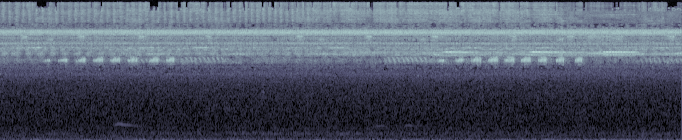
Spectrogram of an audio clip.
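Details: In an autumn riverside setting, insects trill in fast runs of high pulsed chirps, one train early and another after a pause, set against an unbroken shrill background hum of more insects.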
